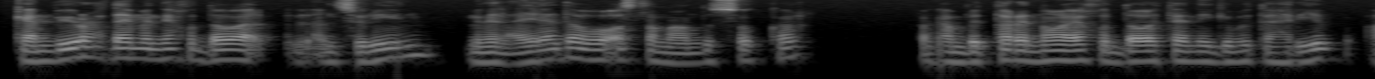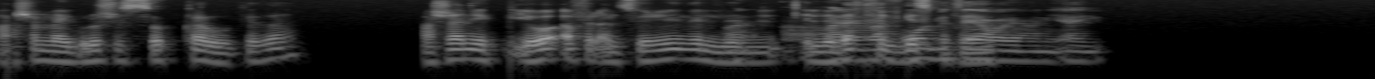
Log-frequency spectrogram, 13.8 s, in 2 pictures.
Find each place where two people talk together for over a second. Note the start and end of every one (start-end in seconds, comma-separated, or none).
10.5-11.8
